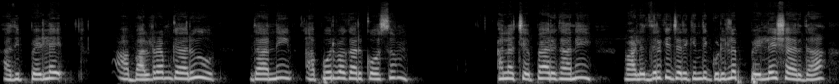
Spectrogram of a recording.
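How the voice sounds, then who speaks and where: A woman reading the lines of a reassuring middle-aged husband in a serial retelling, firm and steady. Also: sits high, moderate pace, pauses often.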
